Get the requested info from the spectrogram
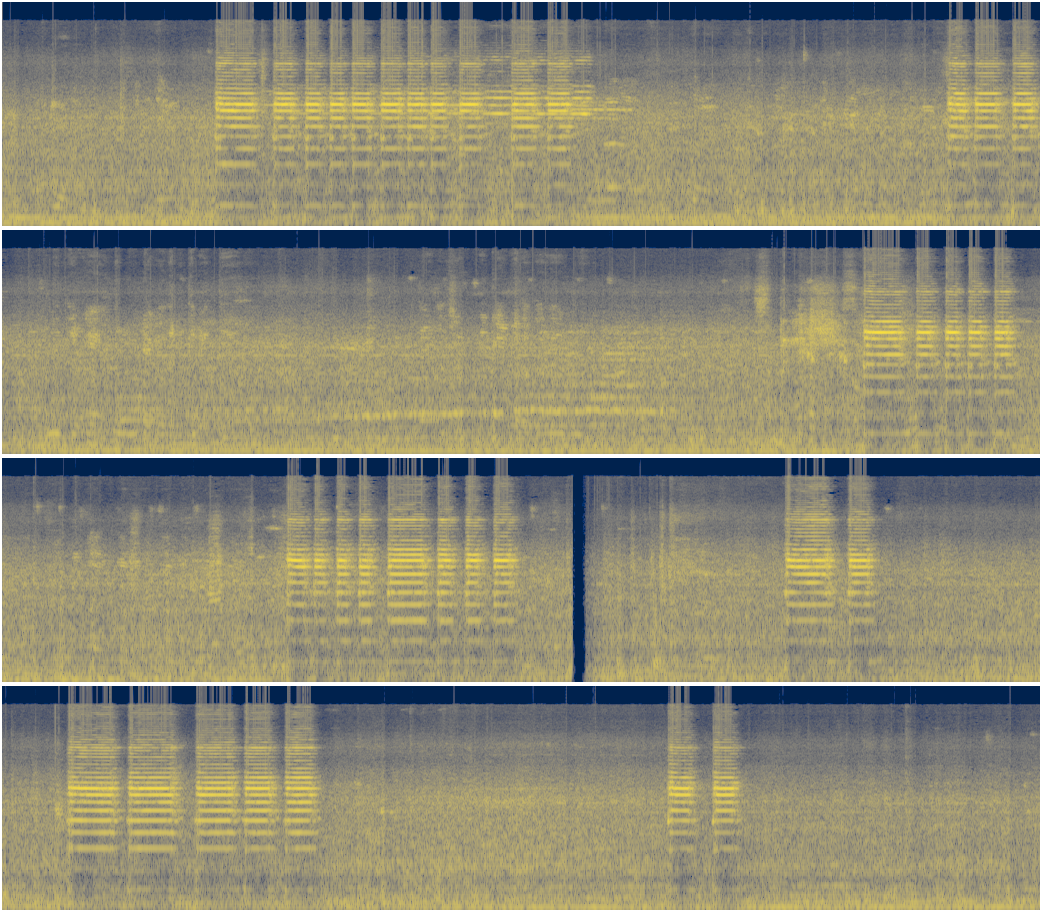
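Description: A coach's horn sounding in about seven bursts of rapid, many-toned beeps, over the steady drone of the diesel engine and road noise heard from inside the cabin.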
